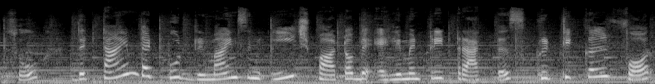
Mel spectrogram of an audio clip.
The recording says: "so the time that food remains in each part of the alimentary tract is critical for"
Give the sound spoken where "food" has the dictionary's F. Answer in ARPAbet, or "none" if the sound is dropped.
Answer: P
